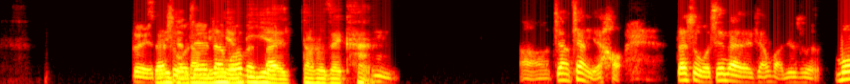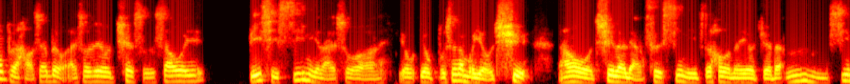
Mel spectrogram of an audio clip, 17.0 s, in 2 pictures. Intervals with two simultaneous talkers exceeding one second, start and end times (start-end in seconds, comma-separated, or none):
1.4-2.9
